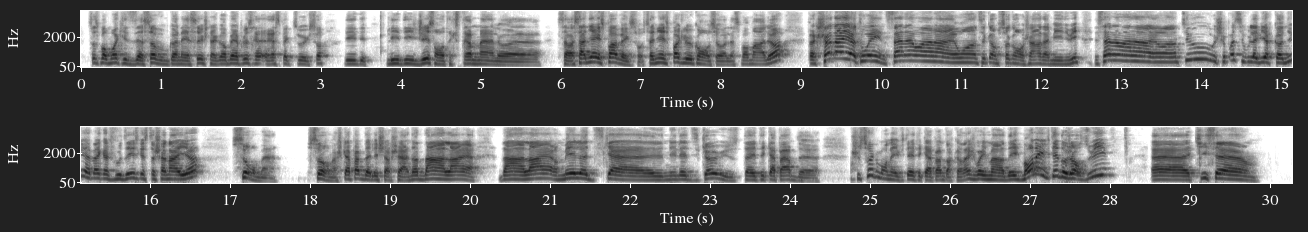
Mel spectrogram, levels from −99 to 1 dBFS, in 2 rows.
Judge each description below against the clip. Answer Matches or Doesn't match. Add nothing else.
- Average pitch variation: Doesn't match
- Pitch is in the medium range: Matches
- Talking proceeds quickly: Matches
